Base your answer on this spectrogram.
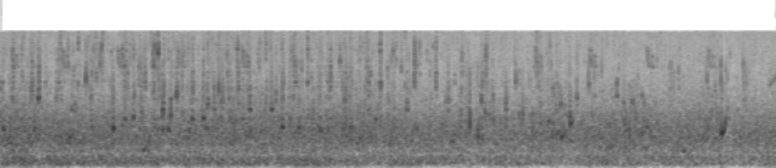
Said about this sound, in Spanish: Esa agüita que corre es agua limpia, pues.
